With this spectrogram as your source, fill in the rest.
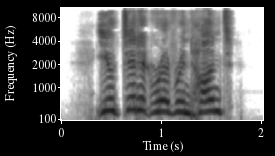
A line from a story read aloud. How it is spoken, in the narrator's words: I shout at the top of my lungs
